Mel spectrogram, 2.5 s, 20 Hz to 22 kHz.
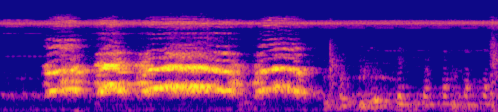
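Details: Desi rooster, newly arrived at a chicken farm in Odisha, crowing once: a loud, harmonic, hoarse call of about 1.3 seconds in several rising and falling segments, ending in a brief lower tail, then quiet background rustling.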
